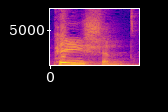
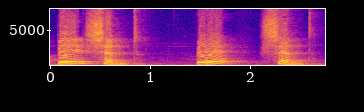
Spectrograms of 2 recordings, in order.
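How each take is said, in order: First: পেশেন্ট as aspirated "phei-shent"; correct pronunciation. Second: Slow পেশেন্ট as "pe... shent"; common mispronunciation. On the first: Teacher revealing the right form, পেশেন্ট with ei. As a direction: glide e to i in পেশেন্ট. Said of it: "সঠিক উচ্চারণটা হচ্ছে". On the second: Teacher showing the usual habit, slow পেশেন্ট with plain e. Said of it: "এরকম ভাবে usually আমরা করে থাকি". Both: Shown as a demonstration.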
